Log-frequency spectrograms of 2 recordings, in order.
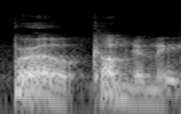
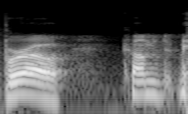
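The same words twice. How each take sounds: First: Softer mock call, falling at the end. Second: Shouted call. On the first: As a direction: drop it down and call again softly. Repeats the call more quietly. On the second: Pretend. Calling out to his bro.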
